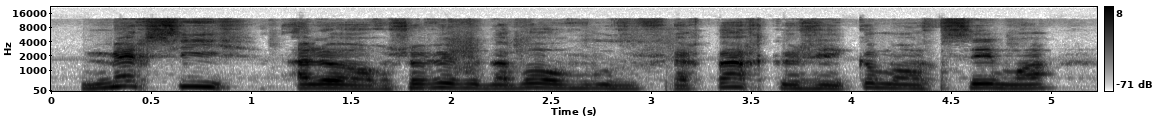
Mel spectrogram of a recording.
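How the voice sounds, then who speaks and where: Somewhat breathy and fairly high-pitched, a man speaks with ordinary pitch variation in a dry, close recording with no echo. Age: 60s. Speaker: wellness coach. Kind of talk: online presentation. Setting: video call.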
